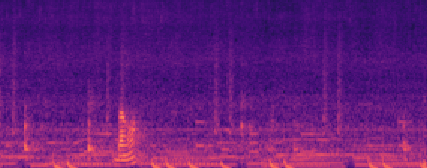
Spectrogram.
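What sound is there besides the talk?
garlic sautéing in pan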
